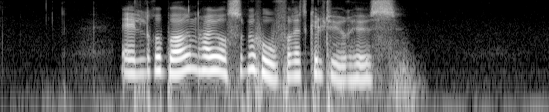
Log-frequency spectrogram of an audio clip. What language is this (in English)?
Norwegian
